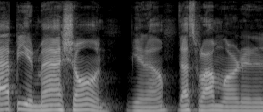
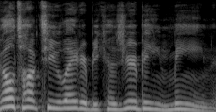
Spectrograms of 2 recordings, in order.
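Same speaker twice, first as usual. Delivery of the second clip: higher, a touch of mock offense; huffy girl; 5 semitones higher, 4 dB quieter than usual. The girl ending the text fight, higher huffy mock voice. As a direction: sniff it like you're hanging up on him. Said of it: "She's like".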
